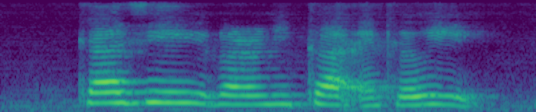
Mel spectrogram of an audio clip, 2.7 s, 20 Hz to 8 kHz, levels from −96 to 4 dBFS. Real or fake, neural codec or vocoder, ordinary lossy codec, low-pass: fake; codec, 32 kHz, 1.9 kbps, SNAC; none; 7.2 kHz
